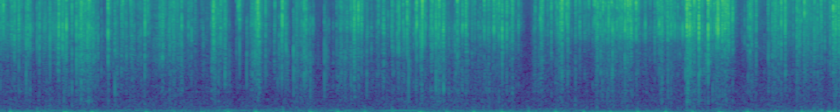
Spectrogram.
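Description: A thin, clear cellophane sheet is crinkled and stretched between both hands over a wooden table. Dense, bright crackling and crinkling runs for the whole clip in irregular bursts, over a steady low rumble underneath.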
